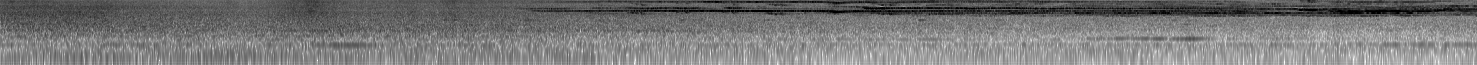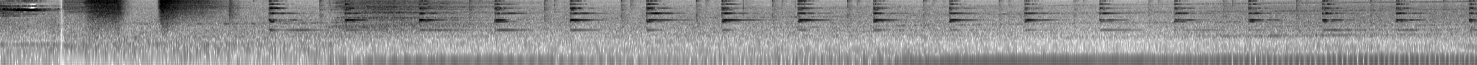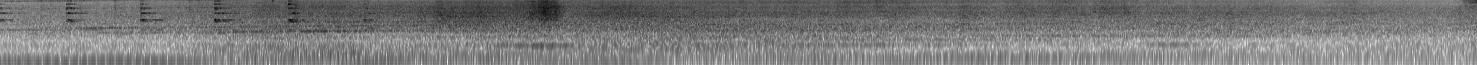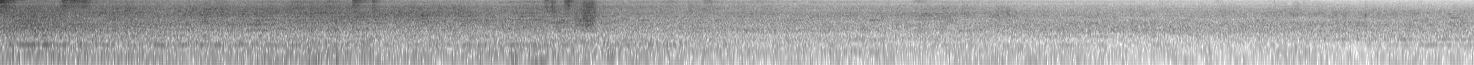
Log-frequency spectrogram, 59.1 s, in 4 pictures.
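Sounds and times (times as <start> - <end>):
diesel locomotive engine rumble: 0.0 - 59.0
train wheels squealing: 4.9 - 15.4, 16.7 - 20.1.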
